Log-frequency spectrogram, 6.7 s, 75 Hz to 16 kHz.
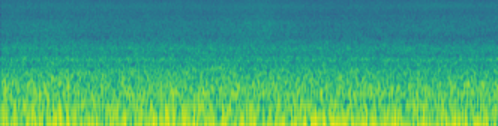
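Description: Steady, loud mechanical noise with a constant low hum and hiss from a train standing at the platform: the DT668 steam locomotive and the blue power car beside it.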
